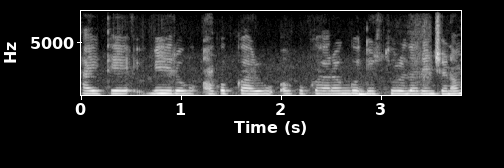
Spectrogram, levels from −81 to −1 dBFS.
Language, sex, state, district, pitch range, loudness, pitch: Telugu, female, Andhra Pradesh, Visakhapatnam, 255-265 Hz, -14 LUFS, 260 Hz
